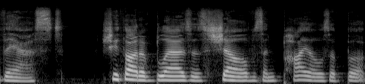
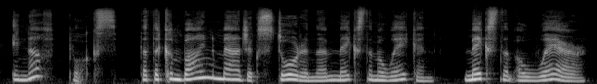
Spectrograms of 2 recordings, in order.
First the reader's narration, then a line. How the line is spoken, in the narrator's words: the ring sighed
